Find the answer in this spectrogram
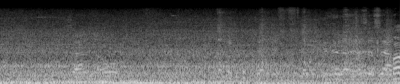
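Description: Steady low rumble of passing street traffic, with faint voices of people standing around.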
